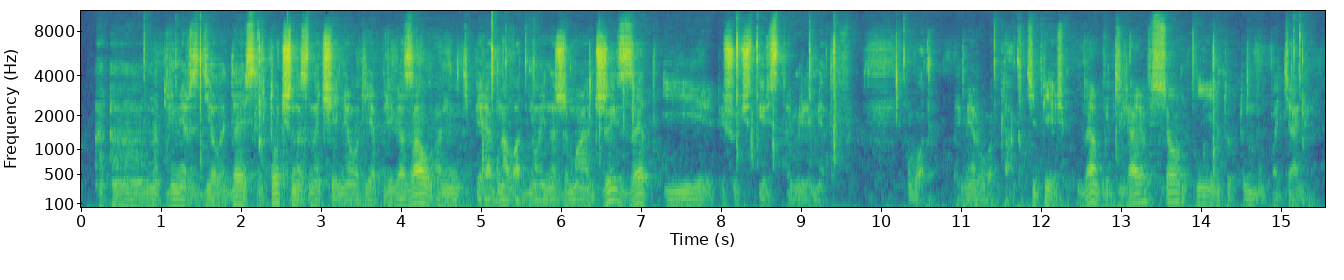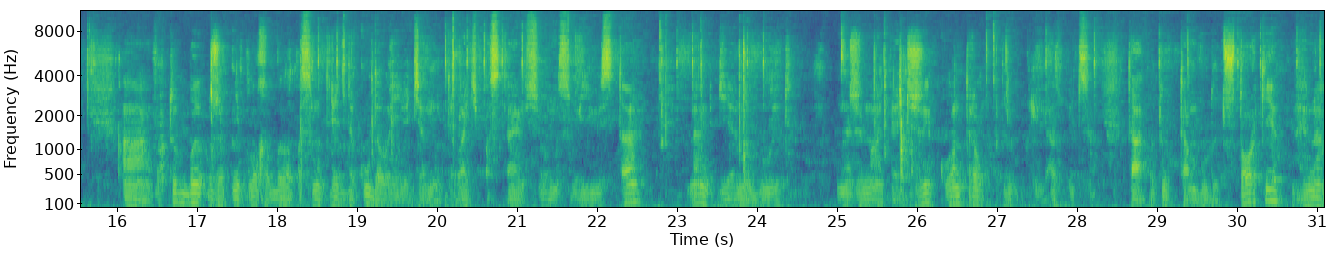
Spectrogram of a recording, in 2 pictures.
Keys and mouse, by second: 0.8-2.2 ctrl+drag, 5.4 shift+middle click, 10.3-11.5 middle drag, 11.8 shift+click, 12.9 l, 17.2 KP_Divide, 18.5 shift+click, 19.3 Tab, 19.7-20.1 drag, 20.3 shift+middle drag, 20.8 middle click, 21.6-22.8 drag, 23.1 shift+middle click, 23.9 shift+middle drag, 27.7-28.3 middle drag, 29.0-29.4 middle drag, 30.1 middle click, 30.7 middle drag.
